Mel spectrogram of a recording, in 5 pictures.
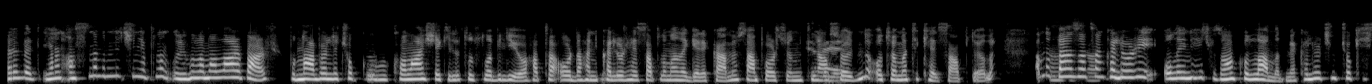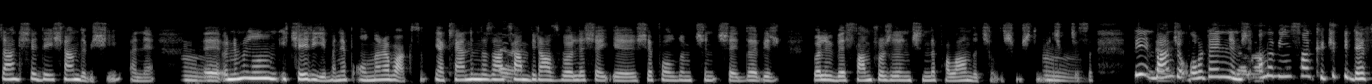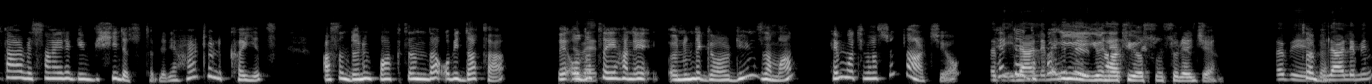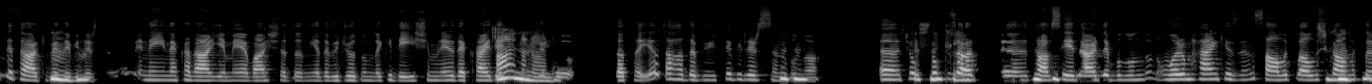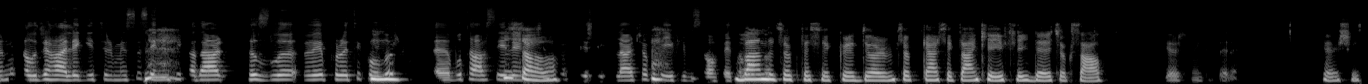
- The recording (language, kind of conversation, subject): Turkish, podcast, Sağlıklı alışkanlıkları kalıcı hale getirmek için ne tavsiye edersiniz?
- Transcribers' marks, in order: static; distorted speech; unintelligible speech; other noise; other background noise; chuckle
